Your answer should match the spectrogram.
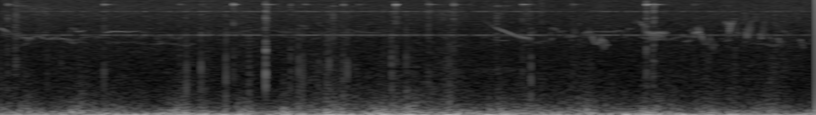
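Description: Low, uneven rumble of outdoor background noise, with a few faint, high, short chirps in the middle and scattered light clicks.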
